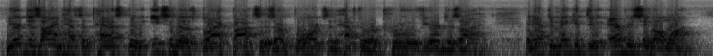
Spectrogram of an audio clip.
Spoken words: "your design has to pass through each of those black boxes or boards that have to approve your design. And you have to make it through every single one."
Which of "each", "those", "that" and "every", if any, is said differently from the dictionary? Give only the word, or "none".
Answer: none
